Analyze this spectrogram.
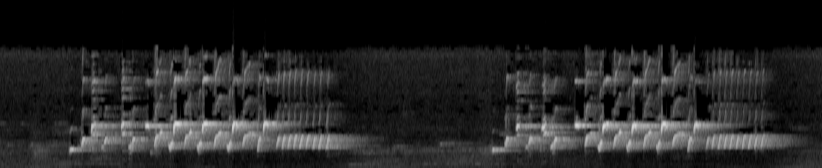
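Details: Moroccan European goldfinch, described as mkhantar, singing two bursts of rapid tinkling, twittering notes with buzzy slurs, each about two seconds long and separated by a pause, over a faint low hum.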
